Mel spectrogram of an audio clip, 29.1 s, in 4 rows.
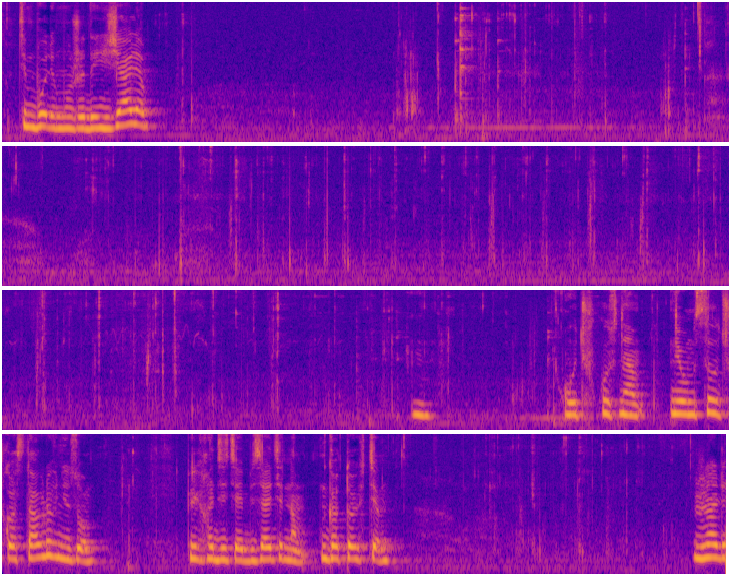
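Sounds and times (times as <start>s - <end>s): person chewing dumplings: 3.9s - 20.2s, 22.9s - 23.7s, 25.8s - 28.8s.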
